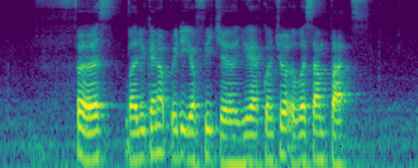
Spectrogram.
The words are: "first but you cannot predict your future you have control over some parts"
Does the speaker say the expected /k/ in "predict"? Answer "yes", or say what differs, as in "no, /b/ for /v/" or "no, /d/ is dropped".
no, /k/ is dropped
